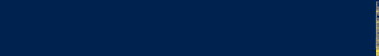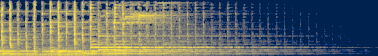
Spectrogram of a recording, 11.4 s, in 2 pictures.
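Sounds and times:
call ringtone background music: 5.6 - 10.9.

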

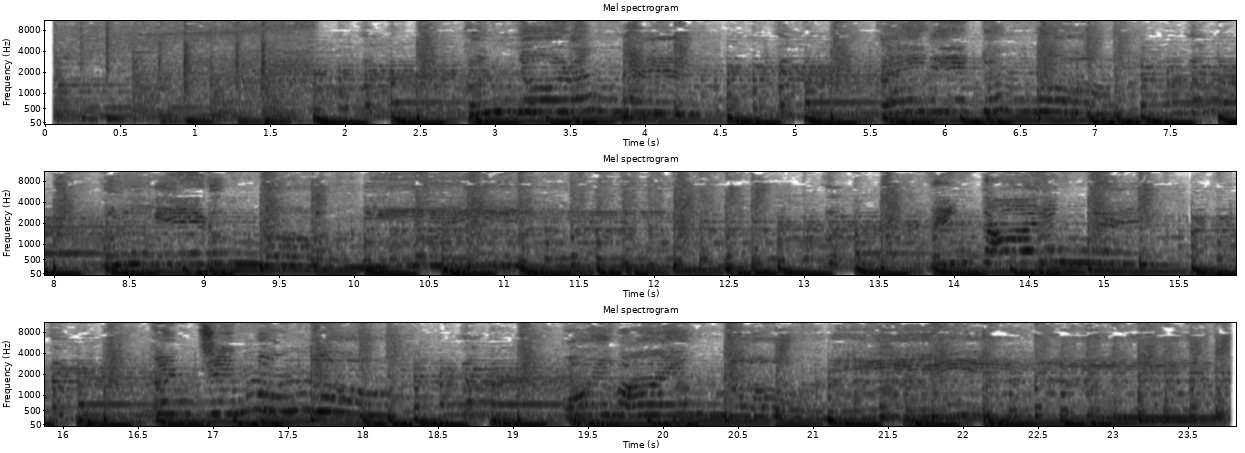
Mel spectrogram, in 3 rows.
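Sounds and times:
Malayalam film title track ringtone music: 0.2 - 23.8.

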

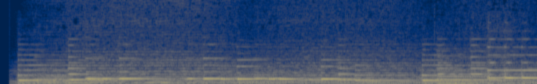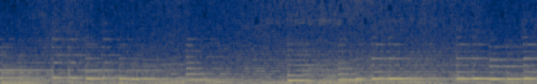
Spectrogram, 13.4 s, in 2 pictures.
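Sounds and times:
background music: 0.1 - 13.4.

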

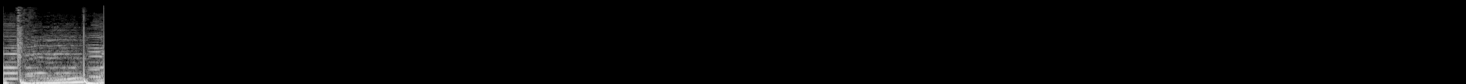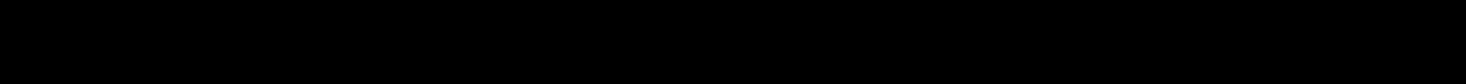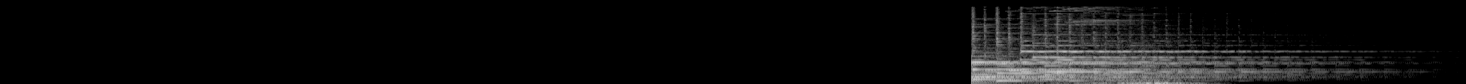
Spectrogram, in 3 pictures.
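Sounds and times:
call ringtone background music: 0.0 - 1.1, 39.0 - 43.4.

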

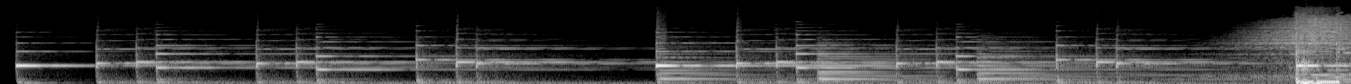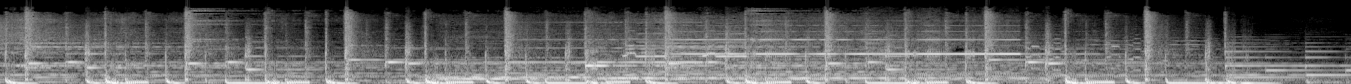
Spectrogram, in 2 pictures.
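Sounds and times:
background music: 0.2 - 27.0
ringtone music: 13.0 - 26.0.

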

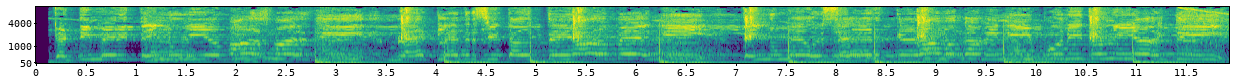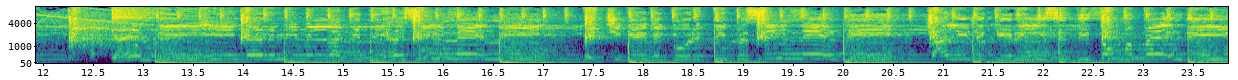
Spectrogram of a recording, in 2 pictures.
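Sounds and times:
new Hindi ringtone: 0.2 - 23.8.

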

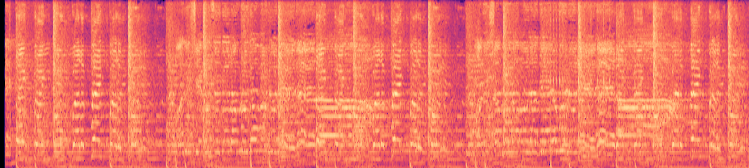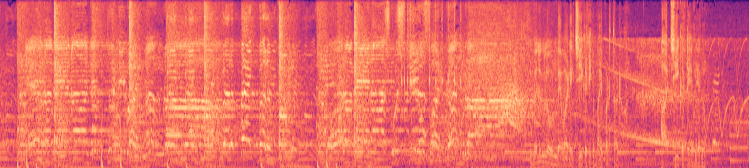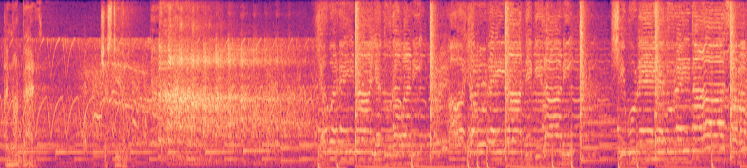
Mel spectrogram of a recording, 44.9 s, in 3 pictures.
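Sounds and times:
villain background music ringtone: 0.1 - 44.8
laughter: 32.5 - 37.7.

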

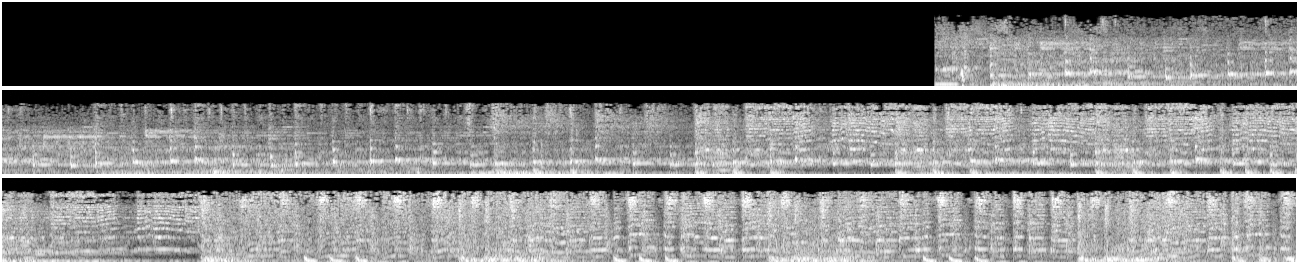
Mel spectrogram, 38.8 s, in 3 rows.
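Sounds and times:
Tamil ringtone: 9.6 - 38.8.

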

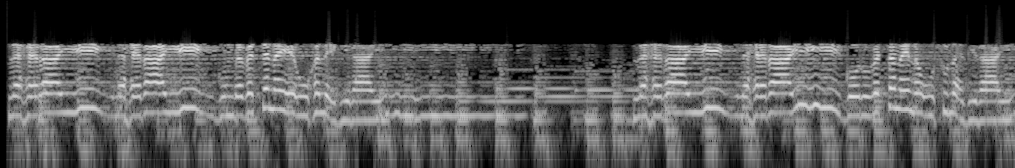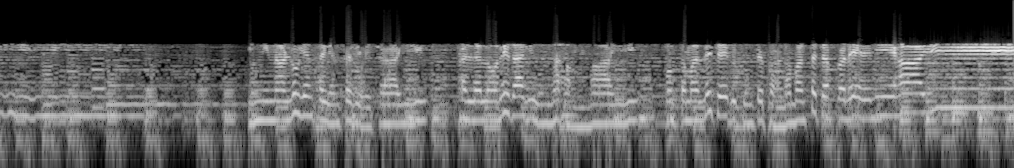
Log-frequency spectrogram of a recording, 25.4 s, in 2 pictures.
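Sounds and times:
Telugu love songs: 0.1 - 25.3.

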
